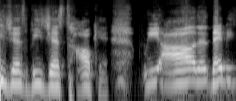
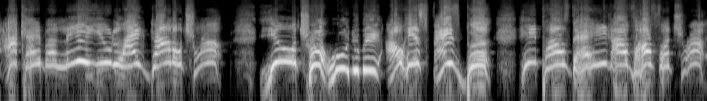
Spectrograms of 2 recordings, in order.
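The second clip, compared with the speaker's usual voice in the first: much higher, shouted, drawn-out imitation of the angry coworker; mock furious lady; slower than usual. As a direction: shriek it like the pissed-off coworker, hammed up. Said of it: "she was so pissed".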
